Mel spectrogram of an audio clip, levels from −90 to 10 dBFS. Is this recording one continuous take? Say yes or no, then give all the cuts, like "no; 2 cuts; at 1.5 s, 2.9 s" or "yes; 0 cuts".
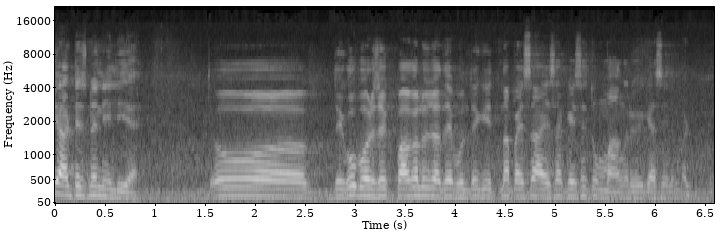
yes; 0 cuts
